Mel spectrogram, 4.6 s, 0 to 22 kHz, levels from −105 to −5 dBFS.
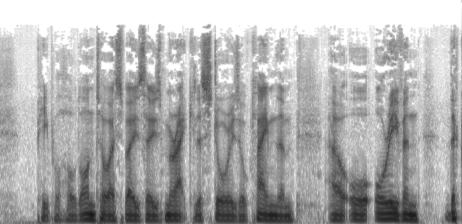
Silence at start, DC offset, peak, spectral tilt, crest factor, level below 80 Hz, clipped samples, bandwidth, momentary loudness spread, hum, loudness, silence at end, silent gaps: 0.4 s; under 0.1%; -8 dBFS; -6.5 dB/octave; 16 dB; -36 dBFS; under 0.1%; 13 kHz; 10 LU; none; -25 LUFS; 0 s; none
